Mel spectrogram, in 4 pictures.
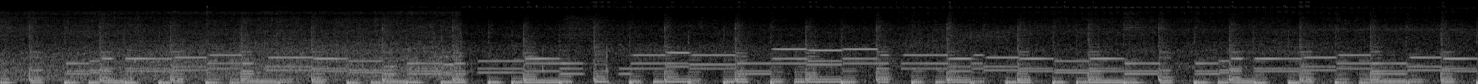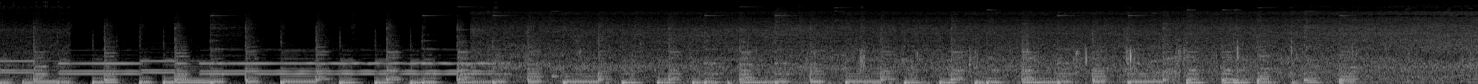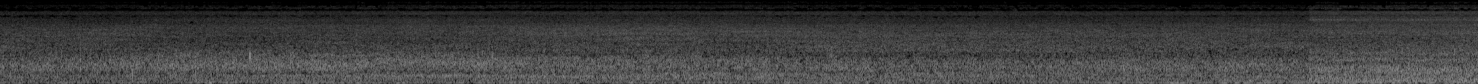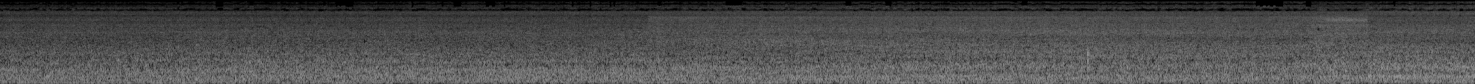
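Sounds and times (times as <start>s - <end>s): waterfall rushing: 0.0s - 15.5s, 19.4s - 59.0s.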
